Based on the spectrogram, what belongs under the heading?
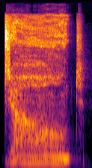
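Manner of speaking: hammed-up creepy lean-in into the mic; mock Biden whisper. Host mocking Joe Biden at the microphone, creepy pretend whisper. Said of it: "creepily leaning into a microphone and whispering".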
